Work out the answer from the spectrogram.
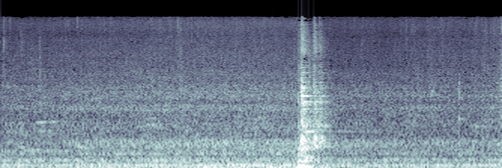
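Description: Raw shrimp sizzling in a stainless-steel pot over tomatoes and onions, stirred with a wooden spoon, with one sharp metal clank about four seconds in.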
